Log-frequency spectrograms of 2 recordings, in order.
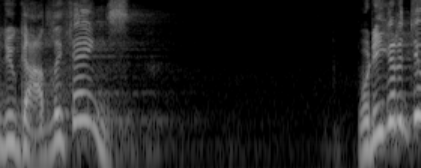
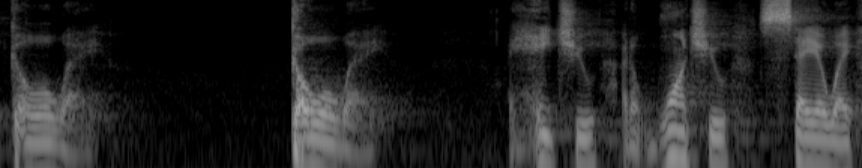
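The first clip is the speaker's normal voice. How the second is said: bitter rejection; 9 semitones lower, 4 dB quieter than usual. Acted. Voicing the damned rejecting God.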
